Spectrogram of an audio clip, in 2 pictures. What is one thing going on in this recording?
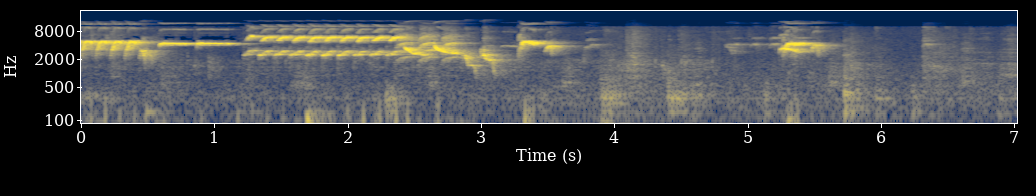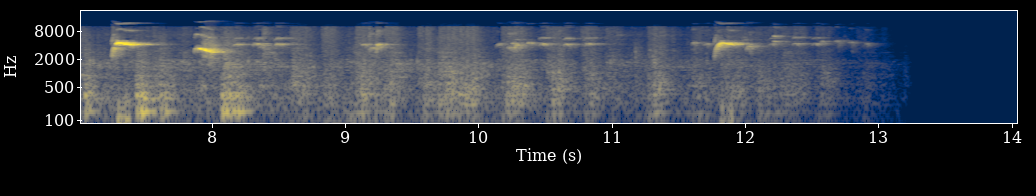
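A canary sings in rolling trills and whistles, then in scattered chirps.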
